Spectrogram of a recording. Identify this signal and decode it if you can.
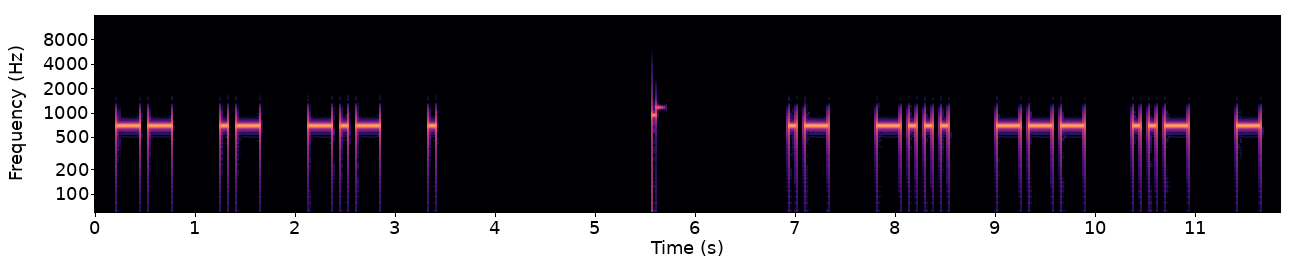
Morse code, heard as a keyed tone, about 15 wpm, spaced as for 11 wpm, 700 Hz. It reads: MAKE ABOUT
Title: 2x Character Spacing - Top 200 Words - 15wpm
